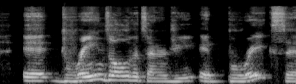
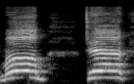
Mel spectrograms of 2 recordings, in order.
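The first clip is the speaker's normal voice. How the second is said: high, loud retold shouts; acted yell for parents, pounding to get in; angry calling; 9 semitones higher, 6 dB louder than usual. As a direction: imitate an upset kid calling out. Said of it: "he's also getting angry".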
